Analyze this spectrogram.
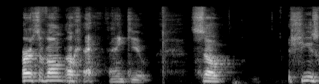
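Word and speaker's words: Persephone: That's how you pronounce it right. Is it Pone? Persafhone. Pphanie. Which one is it? We're persafhone.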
